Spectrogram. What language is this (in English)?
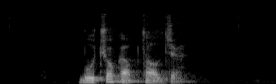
Turkish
